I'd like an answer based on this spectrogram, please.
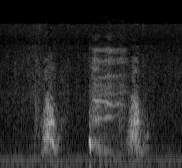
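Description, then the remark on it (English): A black Labrador lets out three muffled, distorted woofs in quick succession while biting at the water stream from a power washer, standing to the side of it, with a brief hiss of spray during the middle bark. No one speaks. “Here's a black lab attacking the stream of water coming out of a power washer.”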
